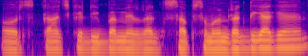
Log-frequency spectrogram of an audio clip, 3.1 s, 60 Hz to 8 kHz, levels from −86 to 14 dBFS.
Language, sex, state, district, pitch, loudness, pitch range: Hindi, male, Jharkhand, Ranchi, 110 Hz, -18 LUFS, 105-120 Hz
